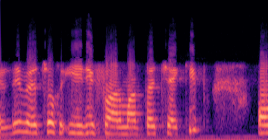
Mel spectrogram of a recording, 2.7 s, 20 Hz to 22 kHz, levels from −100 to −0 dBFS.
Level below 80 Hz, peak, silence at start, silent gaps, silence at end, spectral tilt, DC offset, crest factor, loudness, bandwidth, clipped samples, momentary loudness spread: -48 dBFS; -12 dBFS; 0 s; none; 0 s; -4.5 dB/octave; under 0.1%; 14 dB; -25 LUFS; 9 kHz; under 0.1%; 10 LU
